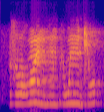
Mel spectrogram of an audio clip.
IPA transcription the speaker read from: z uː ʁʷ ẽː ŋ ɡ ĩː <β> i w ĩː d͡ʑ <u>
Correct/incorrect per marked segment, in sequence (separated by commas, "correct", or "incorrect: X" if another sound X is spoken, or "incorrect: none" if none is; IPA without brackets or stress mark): incorrect: b, correct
